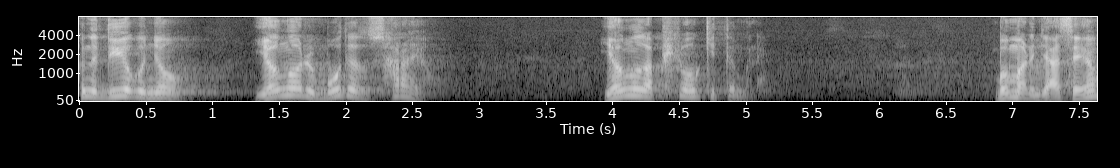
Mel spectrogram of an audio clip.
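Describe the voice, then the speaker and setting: A man talks at a moderate pace with vocal fry. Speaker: guest pastor. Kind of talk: sermon. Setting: church.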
